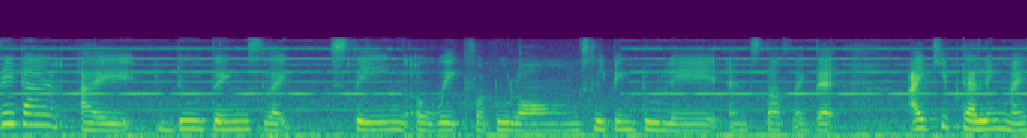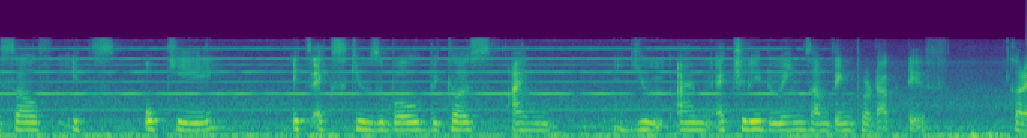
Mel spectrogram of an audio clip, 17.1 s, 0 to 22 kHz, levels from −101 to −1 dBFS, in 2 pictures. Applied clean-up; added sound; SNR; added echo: none; Organ; 13 dB; none.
